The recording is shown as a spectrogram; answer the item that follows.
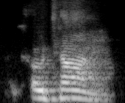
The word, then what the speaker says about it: Ohtani: How do you pronounce it? Shohei Ohtani. Ohtani.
